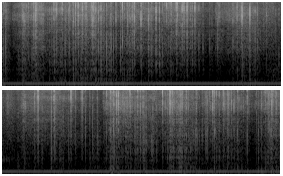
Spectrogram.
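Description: Long acrylic nails on both hands scratch and tap a flat sheet of plastic bubble wrap, producing dense, bright crinkling and scraping with quick tapping clicks throughout. A steady low hum sits underneath the whole clip.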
